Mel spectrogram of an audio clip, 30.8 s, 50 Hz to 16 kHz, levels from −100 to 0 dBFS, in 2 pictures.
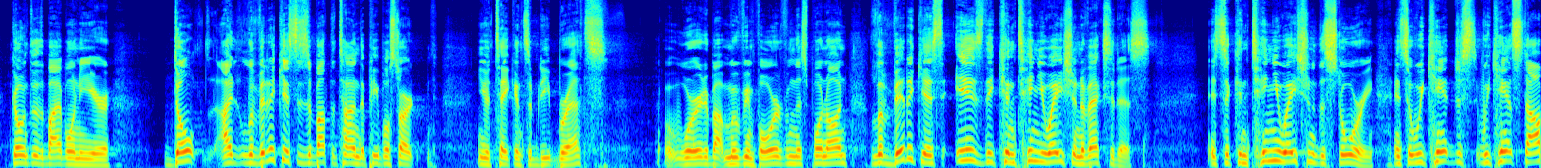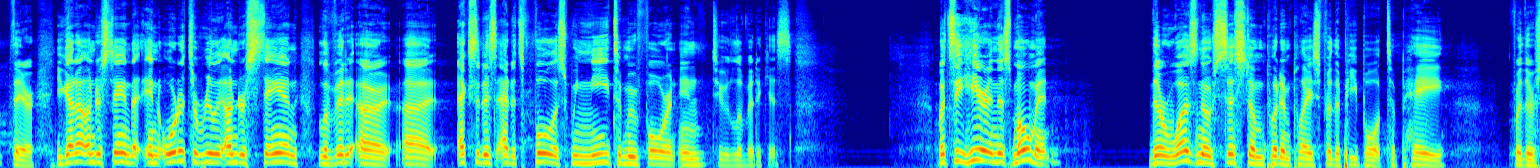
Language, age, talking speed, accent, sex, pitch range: English, 30-49, 185 wpm, American, male, 110-170 Hz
